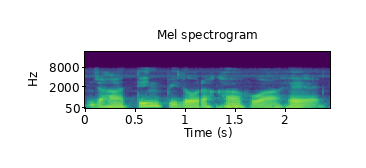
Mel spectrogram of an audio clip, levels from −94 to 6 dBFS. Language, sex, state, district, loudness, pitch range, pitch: Hindi, male, Arunachal Pradesh, Lower Dibang Valley, -14 LUFS, 110-125 Hz, 115 Hz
